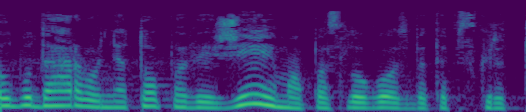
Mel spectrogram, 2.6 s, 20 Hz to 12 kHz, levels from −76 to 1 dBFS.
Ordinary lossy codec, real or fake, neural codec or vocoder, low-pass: MP3, 32 kbps; real; none; 10.8 kHz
